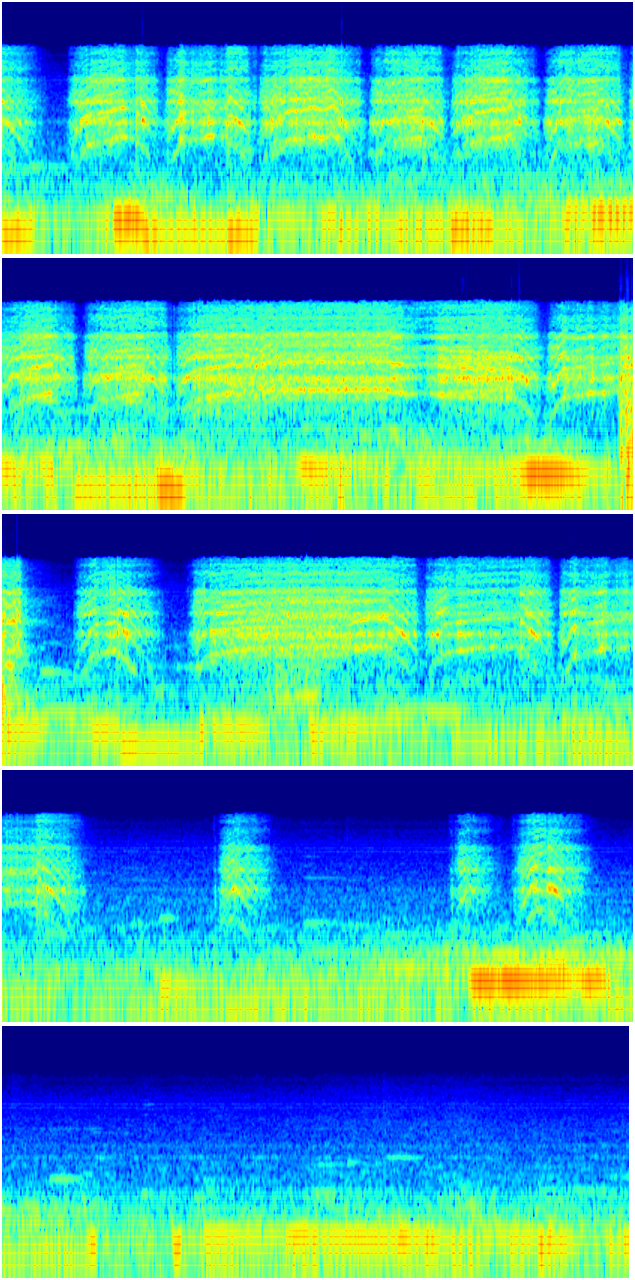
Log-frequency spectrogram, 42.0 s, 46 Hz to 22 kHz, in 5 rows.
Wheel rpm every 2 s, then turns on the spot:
80, 130, 130, 120, 100, 130, 210, 180, 150, 60, 180, 160, 160, 30, 10, 0, 40, 0, 0, 0, 0.
none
